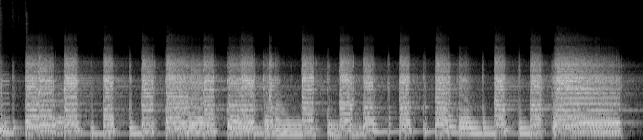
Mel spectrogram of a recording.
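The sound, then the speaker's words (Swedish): An electric guitar through an amp with the gain raised, chords starting to break up with light crunchy distortion, played in repeated rhythmic strums with short gaps, loud and without any talking. “Och ni hör att det spricker lite grann, men nu ska vi börja ge oss in i den här sweet spoten.”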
